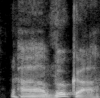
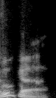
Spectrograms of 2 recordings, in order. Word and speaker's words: VUCA: Daniel, how do we pronounce that? VUCA for short. VUCA.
